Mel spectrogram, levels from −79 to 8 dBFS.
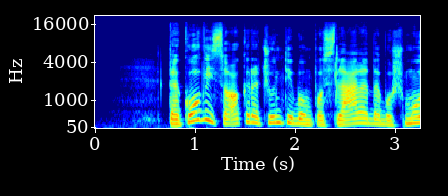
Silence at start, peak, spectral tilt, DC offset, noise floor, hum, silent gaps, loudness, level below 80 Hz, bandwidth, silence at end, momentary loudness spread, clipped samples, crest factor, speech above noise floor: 0.75 s; -4 dBFS; -5 dB/octave; under 0.1%; -56 dBFS; none; none; -19 LUFS; -58 dBFS; 17.5 kHz; 0 s; 5 LU; under 0.1%; 16 dB; 38 dB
